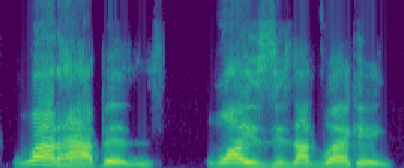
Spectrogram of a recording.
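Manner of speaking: baffled, drawn-out questions; confused student. Acted. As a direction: play the lost student who can't make it work.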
